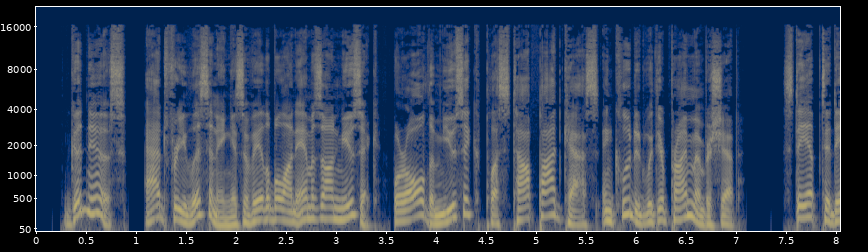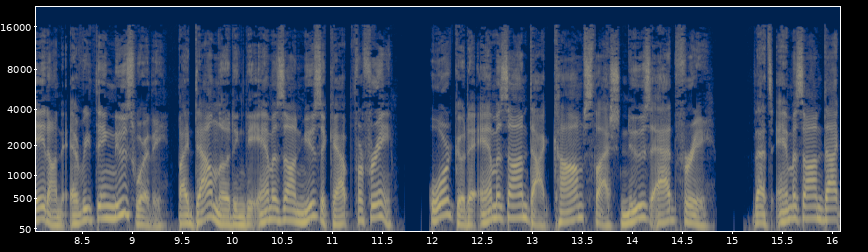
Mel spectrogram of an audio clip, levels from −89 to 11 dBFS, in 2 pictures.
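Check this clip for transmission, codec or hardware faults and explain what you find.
One transmission fault is present in this speech clip.

Block size mismatch (padded), 4.01 to 5.11 s, between "for all the" and "included with your": one stage delivers short blocks to a stage reading larger ones, which fits a 1024-sample read block, and zeros fill each remainder. The gaps produce a 43.1 Hz buzz, with speed barely changed at 0.999x and pitch about normal.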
